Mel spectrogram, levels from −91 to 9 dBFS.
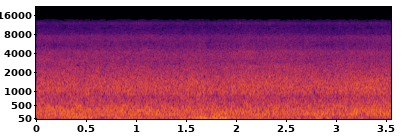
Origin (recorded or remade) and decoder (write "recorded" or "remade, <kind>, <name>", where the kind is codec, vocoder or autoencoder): recorded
